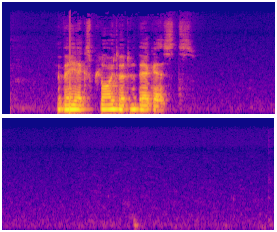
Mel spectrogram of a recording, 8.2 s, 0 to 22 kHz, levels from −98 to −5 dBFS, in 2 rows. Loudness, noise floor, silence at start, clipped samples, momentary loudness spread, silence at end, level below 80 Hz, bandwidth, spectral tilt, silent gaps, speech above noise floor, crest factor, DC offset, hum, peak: -16 LUFS; -65 dBFS; 0.85 s; under 0.1%; 23 LU; 5.65 s; -50 dBFS; 12 kHz; -8 dB/octave; none; 49 dB; 20 dB; under 0.1%; none; -2 dBFS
